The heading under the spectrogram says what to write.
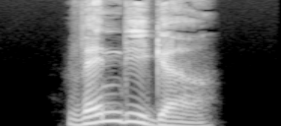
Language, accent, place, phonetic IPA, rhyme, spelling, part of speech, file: German, Germany, Berlin, [ˈvɛndɪɡɐ], -ɛndɪɡɐ, wendiger, adjective, De-wendiger.ogg
- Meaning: 1. comparative degree of wendig 2. inflection of wendig: strong/mixed nominative masculine singular 3. inflection of wendig: strong genitive/dative feminine singular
